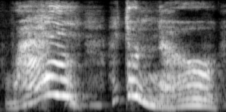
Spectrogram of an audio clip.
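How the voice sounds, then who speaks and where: A man voicing a wretched, whiny, gleeful cave creature who reads a children's storybook theatrically, with raspy, strained speech and muttered asides to himself. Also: high-pitched, wildly swooping pitch, drawn-out words, exaggerated voice. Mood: excited, theatrical. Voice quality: raspy, strained, swooping between growl and squeal. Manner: muttering asides to self, exclaiming, distorted pet words. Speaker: reader, host of the series.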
